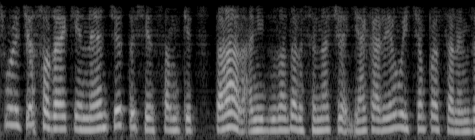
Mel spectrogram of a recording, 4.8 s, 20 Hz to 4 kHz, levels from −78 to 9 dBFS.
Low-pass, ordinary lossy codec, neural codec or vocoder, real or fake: 3.6 kHz; none; codec, 16 kHz, 0.4 kbps, LongCat-Audio-Codec; fake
